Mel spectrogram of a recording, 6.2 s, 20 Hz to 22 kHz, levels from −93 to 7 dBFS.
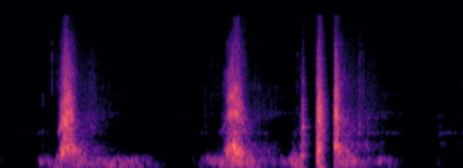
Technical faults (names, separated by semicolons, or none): call audio freeze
